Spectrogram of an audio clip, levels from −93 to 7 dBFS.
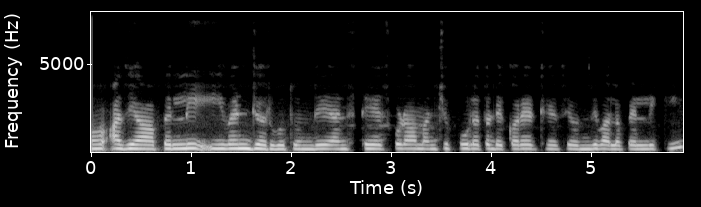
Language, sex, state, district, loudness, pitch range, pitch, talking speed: Telugu, female, Andhra Pradesh, Anantapur, -16 LUFS, 220-235 Hz, 230 Hz, 160 wpm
